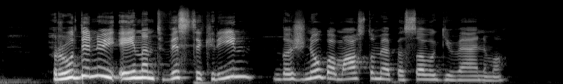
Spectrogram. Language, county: Lithuanian, Vilnius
